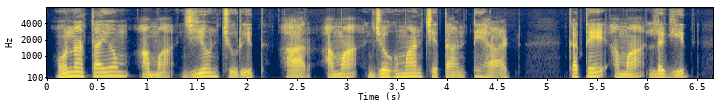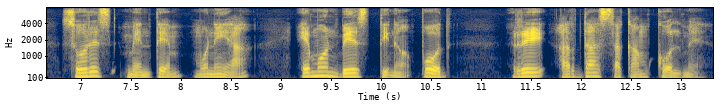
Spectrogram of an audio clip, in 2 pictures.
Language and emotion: Santali, neutral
